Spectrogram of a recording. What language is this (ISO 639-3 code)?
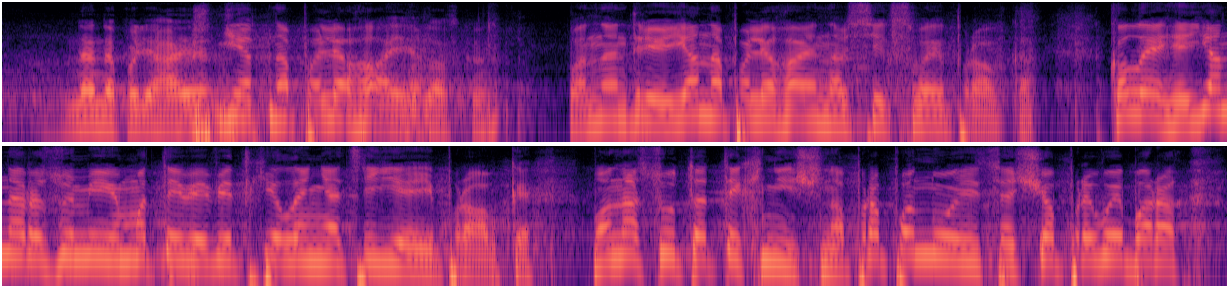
ukr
